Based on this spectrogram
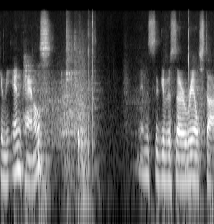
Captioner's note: wood scrapes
